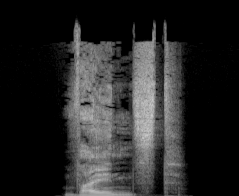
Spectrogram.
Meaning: second-person singular present of weinen
- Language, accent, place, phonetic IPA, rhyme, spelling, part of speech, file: German, Germany, Berlin, [vaɪ̯nst], -aɪ̯nst, weinst, verb, De-weinst.ogg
